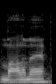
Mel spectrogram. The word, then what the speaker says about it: Malmö: I was about to say that you just pronounced Malmö perfectly.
